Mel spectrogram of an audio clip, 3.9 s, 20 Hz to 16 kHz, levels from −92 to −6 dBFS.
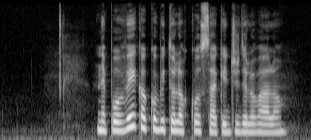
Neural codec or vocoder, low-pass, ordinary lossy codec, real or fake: none; 14.4 kHz; none; real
